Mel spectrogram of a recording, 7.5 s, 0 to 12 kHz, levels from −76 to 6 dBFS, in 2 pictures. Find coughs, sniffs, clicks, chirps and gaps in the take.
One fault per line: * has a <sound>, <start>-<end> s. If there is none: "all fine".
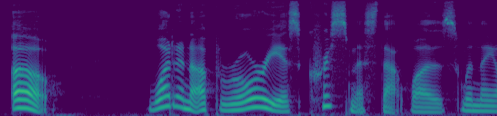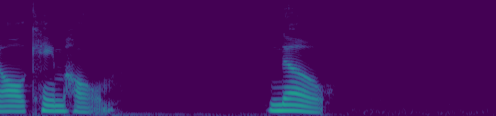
all fine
